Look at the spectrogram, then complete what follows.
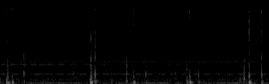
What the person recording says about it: makes it pretty good tapping noise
